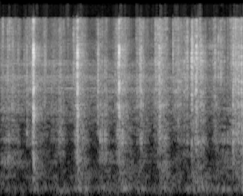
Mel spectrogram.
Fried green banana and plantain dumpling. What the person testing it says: you can hear how crispy it is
